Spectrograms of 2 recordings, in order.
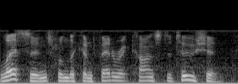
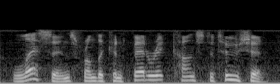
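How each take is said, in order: No difference in how they are said.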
